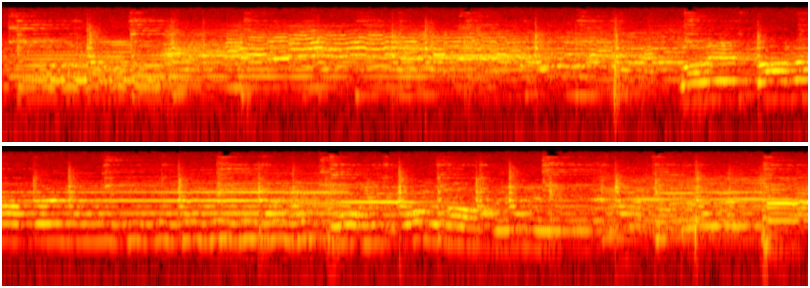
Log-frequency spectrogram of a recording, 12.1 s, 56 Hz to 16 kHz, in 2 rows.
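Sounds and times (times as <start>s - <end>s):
harmonium chords: 0.0s - 12.0s.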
